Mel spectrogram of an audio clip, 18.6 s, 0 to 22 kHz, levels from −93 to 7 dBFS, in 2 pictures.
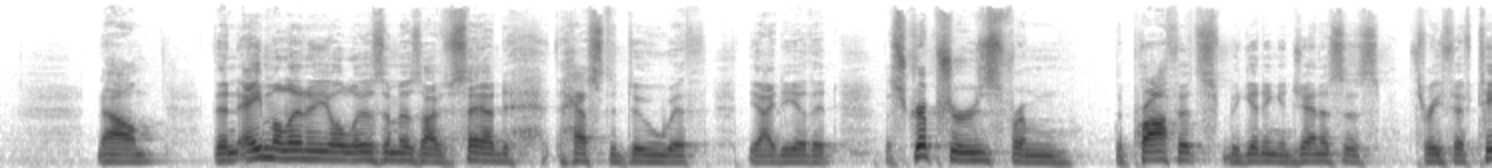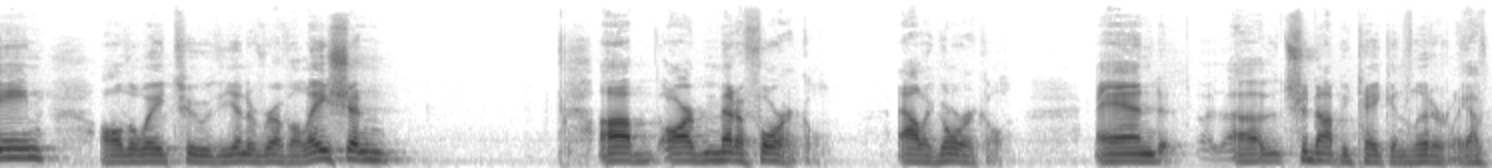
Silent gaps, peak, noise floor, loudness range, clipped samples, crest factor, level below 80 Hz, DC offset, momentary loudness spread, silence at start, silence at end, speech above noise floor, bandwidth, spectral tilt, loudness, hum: none; -6 dBFS; -75 dBFS; 5 LU; under 0.1%; 20 dB; -66 dBFS; under 0.1%; 14 LU; 0.6 s; 0.05 s; 50 dB; 18.5 kHz; -5.5 dB/octave; -26 LUFS; none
